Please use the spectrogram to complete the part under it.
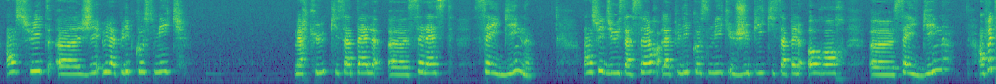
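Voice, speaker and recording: A woman's voice: high voice, a little mellow. A woman from France chatting casually in a vlog about her doll collection, rambling with frequent hesitations and apologies.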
